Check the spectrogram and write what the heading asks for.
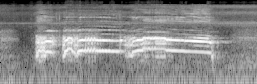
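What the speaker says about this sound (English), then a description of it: "But here are our backyard chickens." A backyard rooster gives one clear, close crow lasting about two seconds, rising then holding steady before cutting off, with only faint background hush around it.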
